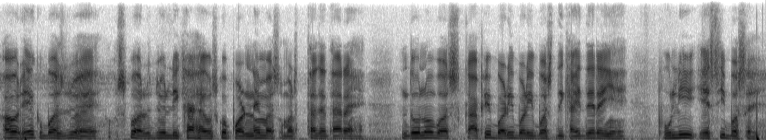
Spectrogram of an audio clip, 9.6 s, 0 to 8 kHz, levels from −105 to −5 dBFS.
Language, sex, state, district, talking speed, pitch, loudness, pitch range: Hindi, male, Odisha, Malkangiri, 190 wpm, 140 Hz, -15 LUFS, 130-150 Hz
